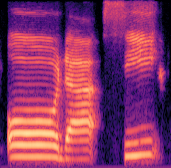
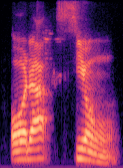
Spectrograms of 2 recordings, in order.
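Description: First: "oración" in four beats, o-ra-ci-ón; slowly chopped "oración", o, ra, ci, ón; wrong syllable split. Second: "Oración" slowly as o-ra-ción, three beats; slow "Oración" with ció in a single beat; correct syllable split. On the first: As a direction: break "oración" wrongly between i and ó. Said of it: "no podemos decir". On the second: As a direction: keep ción whole in "Oración". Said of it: "No, no". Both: Shown as a demonstration.

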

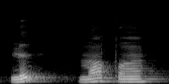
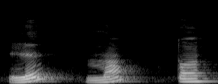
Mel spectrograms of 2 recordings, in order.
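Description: First: Said in the usual way. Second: "Le menton" slowly as "le", "men", "ton"; syllable by syllable. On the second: Shown as a demonstration. Teacher sounding out words to read, "Le menton" in slow pieces. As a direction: pause after each syllable of "Le menton". Reading drill, split then blended.

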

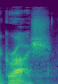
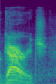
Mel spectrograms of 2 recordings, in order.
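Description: First: Garage said as guh-RAHZH; stress on second syllable. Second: Garage said as GARR-idge; stress on first syllable. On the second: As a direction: say garage to rhyme with carriage. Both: Shown as a demonstration. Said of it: "whatever way you wanna pronounce it".

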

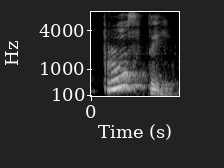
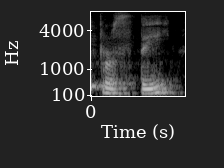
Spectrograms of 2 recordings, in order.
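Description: First: ПРОстий, first syllable stressed. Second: ПроСТИЙ, ending stressed; stress on last syllable. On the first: Teacher showing double stress, stress on ПРО. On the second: Teacher showing double stress, stress on СТИЙ. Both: Shown as a demonstration. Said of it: "слова із подвійним наголосом".

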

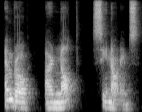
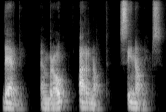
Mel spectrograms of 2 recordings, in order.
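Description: First: "and brogue are not synonyms" said firmly, with the stress on "and"; teacher correcting viewers who confuse Derby and brogue, said firmly; firm correction. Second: "Derby and brogue are not synonyms" said firmly, leaning on "are", falling at the end; emphatic repeat. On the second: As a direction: tailor repeating his warning to online viewers, insisting on "are". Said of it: "Doesn't matter what you will hear". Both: Shown as a demonstration.

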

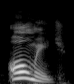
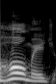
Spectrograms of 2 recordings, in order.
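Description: First: HOMAGE said without the h, as "OM-ij"; silent h. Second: HOMAGE said with an audible h, as "HOME-ij"; sounded h. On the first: Preacher trying out the word HOMAGE, h left silent. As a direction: drop the h in HOMAGE, start on the vowel. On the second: Preacher offering another way to say HOMAGE, h sounded. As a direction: breathe the h at the start of HOMAGE. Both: Shown as a demonstration. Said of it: "or homage".

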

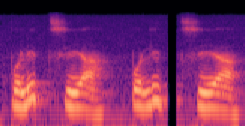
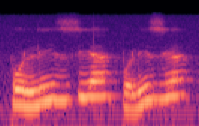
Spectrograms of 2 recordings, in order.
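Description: First: POLIZIA with TS, "po-lit-SEE-a"; Italian pronunciation. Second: POLIZIA with a buzzing Z, "po-LEE-zia"; higher polizia with a plain Z; read as spelt. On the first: Teacher models Italian, Z in polizia as TS. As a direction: turn the Z of polizia into TS. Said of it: "Z é pronunciado como T S". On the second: Teacher shows learners the written word, plain Z. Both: Shown as a demonstration.

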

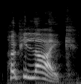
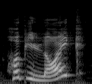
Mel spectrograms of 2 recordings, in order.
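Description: First: "like" with a plain open "eye" vowel; corrected vowel. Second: "like" said as "loik", Cockney style; Cockney accent. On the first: Vlogger correcting her own accent, open vowel in "like". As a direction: say "like" cleanly, not as "loik". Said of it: "that like doesn't sound good". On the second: Vlogger testing how "like" sounds, Cockney accent. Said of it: "'cause that's like a Cockney accent". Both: Shown as a demonstration.

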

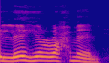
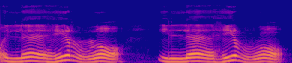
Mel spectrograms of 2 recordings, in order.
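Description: First: Illahir Rahman with one light r; wrong single ra. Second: Illahir ra with a held, doubled r. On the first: Teacher demonstrating the error students make, single ra. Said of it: "Don't say". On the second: Teacher correcting students, held double ra. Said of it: "I have double ra". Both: Shown as a demonstration.

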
